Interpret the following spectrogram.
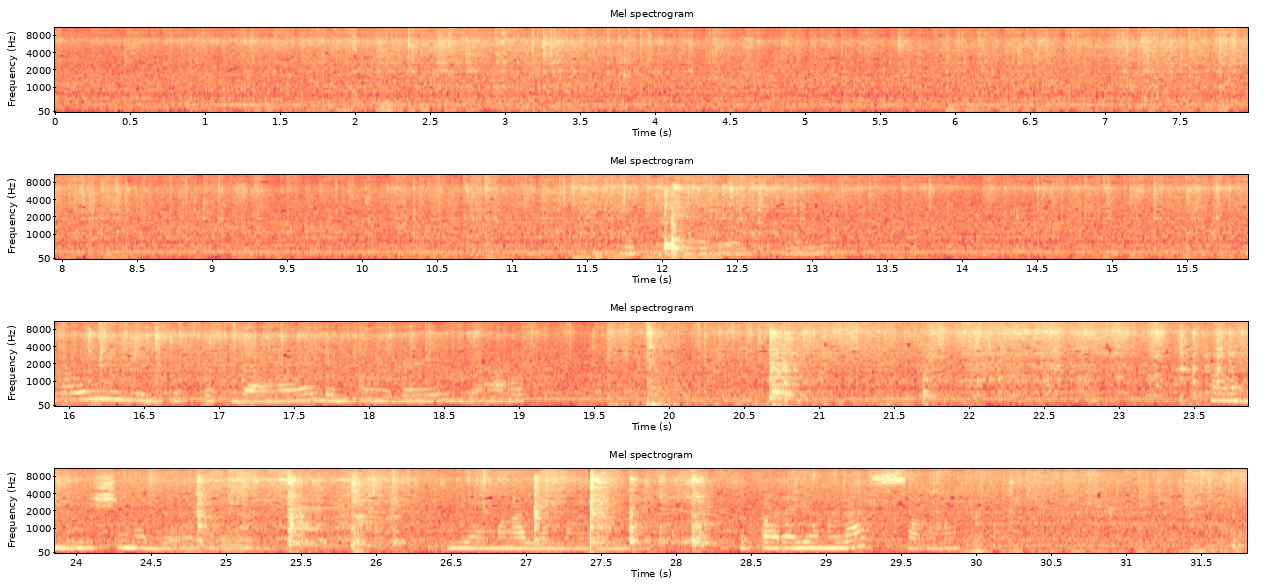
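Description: Thick tom yum paste sizzling in a stainless steel pot, with a steady hiss. In the second half come sharp knocks and clinks as the ladle works the pot and shrimp go in.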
